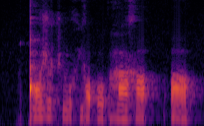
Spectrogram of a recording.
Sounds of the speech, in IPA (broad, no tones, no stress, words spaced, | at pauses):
ŋ͡ǃɔʒot͡ʃŋoxjɔ ʔoʔ ɦaxɑ | ʔɑ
